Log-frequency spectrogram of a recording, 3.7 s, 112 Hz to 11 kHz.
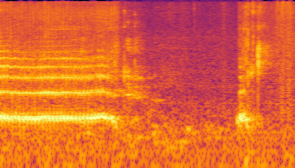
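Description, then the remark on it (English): A voice imitates a telephone ringing for a call to a 911 operator, a steady, buzzing, pitched tone held for about a second and a half, then falls quiet before a brief vocal burst. “Okay, so can you make a ringing noise?”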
